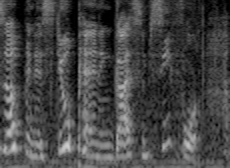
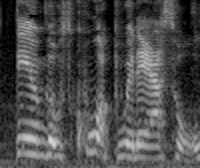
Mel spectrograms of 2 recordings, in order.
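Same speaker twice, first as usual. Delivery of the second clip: put-on New York accent on every word; 4 semitones lower than usual. Redoing a character's line on request, now in a New York accent. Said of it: "Do New Yorker".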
